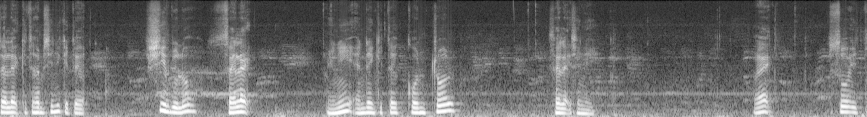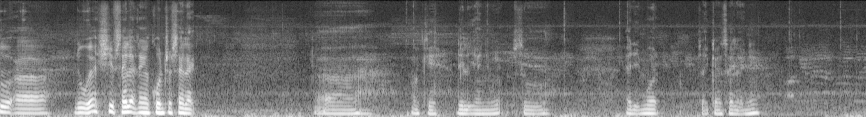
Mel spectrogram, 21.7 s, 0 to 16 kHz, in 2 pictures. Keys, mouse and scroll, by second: 4.2 shift+right click, 6.7 ctrl+right click, 8.2-8.6 scroll down 2, 8.6-9.1 scroll up 1, 9.1-10.5 middle drag, 10.5-11.9 scroll down 1, 13.1-13.6 scroll up 2, 13.6-15.1 scroll down 2, 16.1 Tab, 17.0 right click, 18.8 Tab, 21.5 click.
